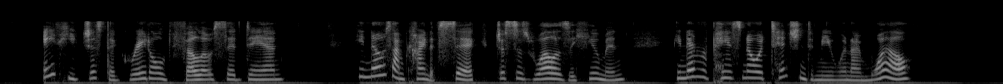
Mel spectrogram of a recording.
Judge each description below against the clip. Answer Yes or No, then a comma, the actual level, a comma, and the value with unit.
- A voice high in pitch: Yes, very high, 250 Hz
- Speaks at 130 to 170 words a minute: No, average, 185 wpm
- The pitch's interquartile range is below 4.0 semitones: No, average, 4.9 semitones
